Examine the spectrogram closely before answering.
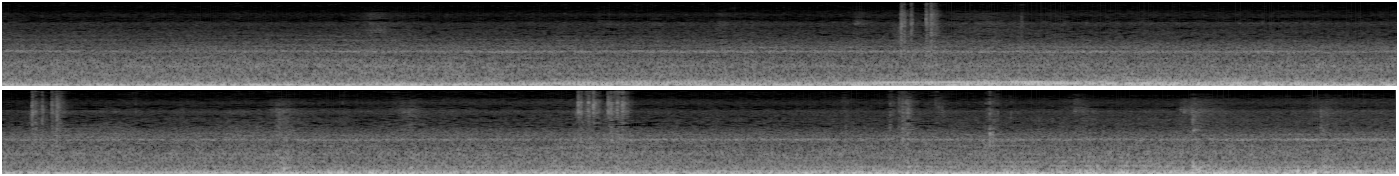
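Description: A train approaches along the tracks, rumbling louder as it nears.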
